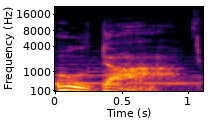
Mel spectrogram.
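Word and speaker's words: Ul'dah: of defiance her name ulda okay second syllable thank you narrator appreciate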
